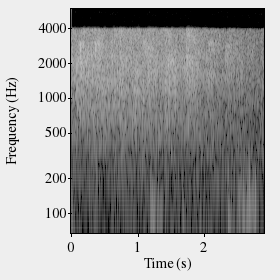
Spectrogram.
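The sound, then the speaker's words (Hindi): Audience applause, a dense, steady wash of many hands clapping at once, even in loudness throughout with no voices over it. “अपने लिए ताली बजाओ।”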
